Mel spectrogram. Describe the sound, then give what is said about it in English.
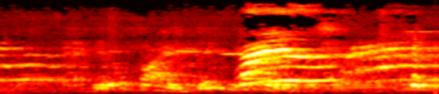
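A cat meows loudly, a couple of short calls rising into one long, drawn-out, wavering meow that fades near the end, like the sound in a cat litter commercial. “Is that the Tidy Cat commercial sound?”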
